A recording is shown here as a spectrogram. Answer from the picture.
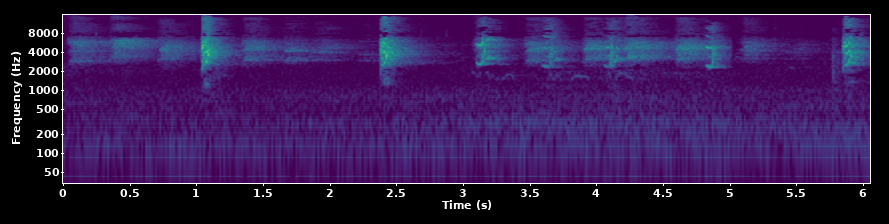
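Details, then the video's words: Female ultramarine grosbeak calling in the caatinga of the sertão to make the male sing: a run of about five sharp chip notes at uneven intervals, with continuous buzzy hissing between them. "fêmea de azulão chamando pra esquentar e abrir canto do azulão"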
